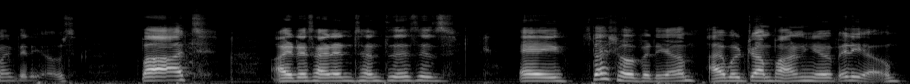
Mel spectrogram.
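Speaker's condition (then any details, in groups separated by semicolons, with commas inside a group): Cerebral palsy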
